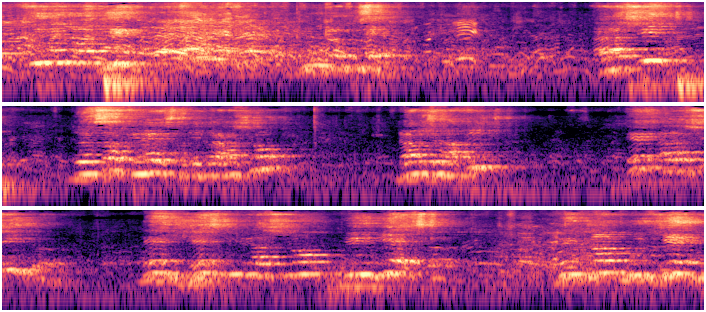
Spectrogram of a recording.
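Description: An elderly man speaks forcefully into a microphone over a loudspeaker, outdoors, in bursts with pauses.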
